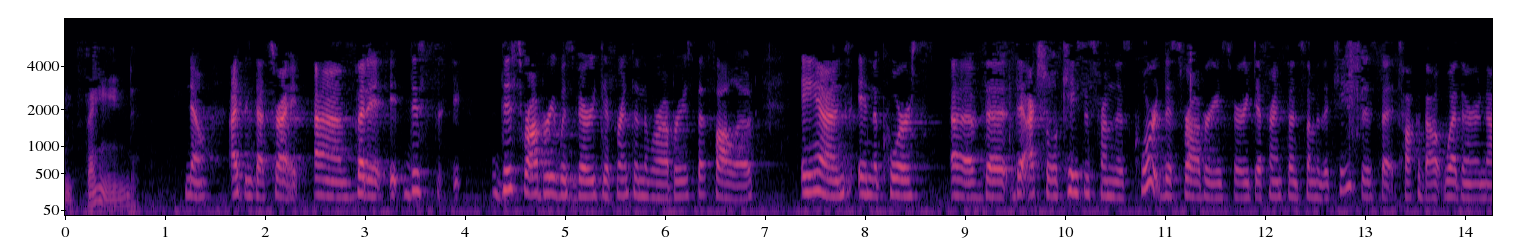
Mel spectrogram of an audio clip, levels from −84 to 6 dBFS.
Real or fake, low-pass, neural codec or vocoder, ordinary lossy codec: real; 7.2 kHz; none; MP3, 24 kbps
